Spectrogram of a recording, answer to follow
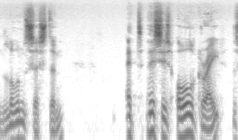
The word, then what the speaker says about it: Launceston: I mean, for heaven's sake, the fact that they pronounce Launceston Launceston, this is all great.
